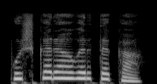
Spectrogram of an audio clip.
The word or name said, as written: ಪುಷ್ಕರಾವರ್ತಕ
